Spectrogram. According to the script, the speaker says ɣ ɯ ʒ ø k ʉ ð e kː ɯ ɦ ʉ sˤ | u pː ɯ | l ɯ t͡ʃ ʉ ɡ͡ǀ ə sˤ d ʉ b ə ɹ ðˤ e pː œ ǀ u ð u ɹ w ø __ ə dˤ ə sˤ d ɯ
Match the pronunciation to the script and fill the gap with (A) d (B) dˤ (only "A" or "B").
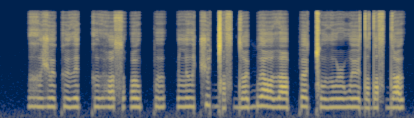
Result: A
